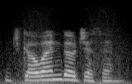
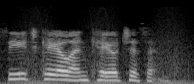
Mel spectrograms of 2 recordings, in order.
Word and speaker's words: 十五円五十銭: If that man in the happy coat had been Korean, and had pronounced Jugo gojussen as Chkon Kojussen, he would have been dragged away on the spot.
